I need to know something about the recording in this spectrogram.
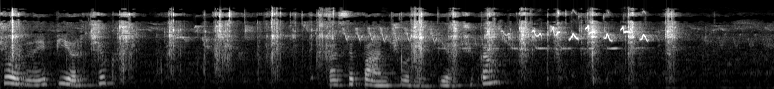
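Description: A spice jar rattles as it is shaken.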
